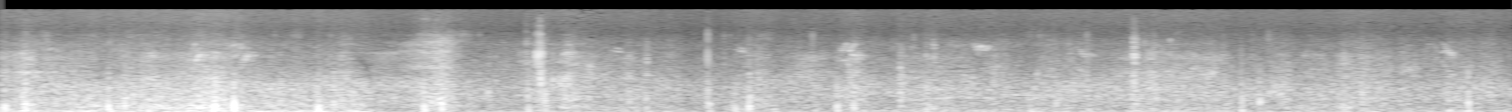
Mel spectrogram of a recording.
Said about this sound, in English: I'm not walking very fast. My legs are tiring. So I'm getting down to the last quarter mile here.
